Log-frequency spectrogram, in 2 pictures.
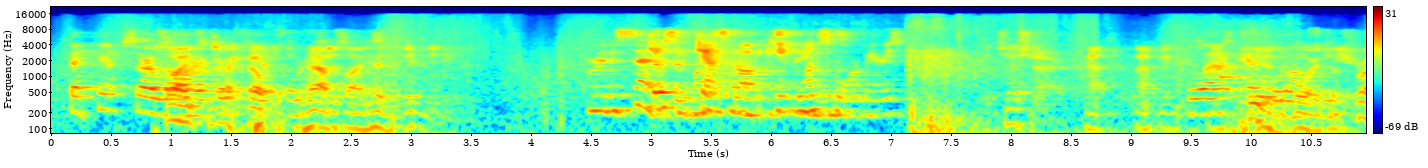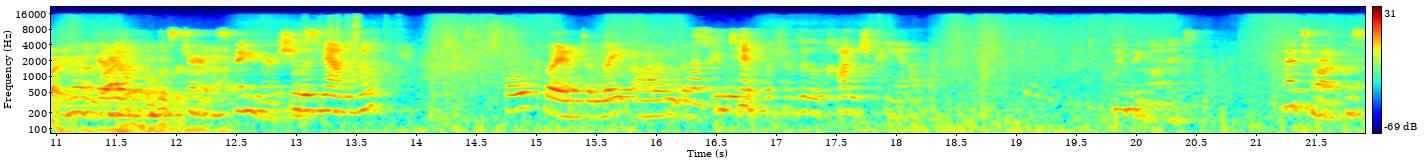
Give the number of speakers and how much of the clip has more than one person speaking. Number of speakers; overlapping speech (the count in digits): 5, about 39%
